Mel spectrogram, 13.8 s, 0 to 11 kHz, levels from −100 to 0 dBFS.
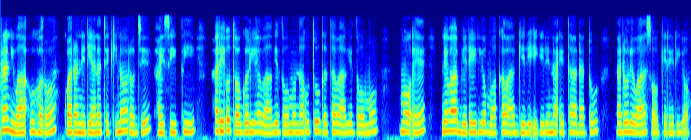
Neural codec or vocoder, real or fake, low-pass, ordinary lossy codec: codec, 16 kHz, 0.8 kbps, ZipCodec; fake; 7.2 kHz; none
